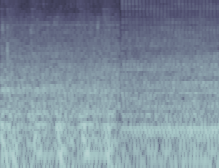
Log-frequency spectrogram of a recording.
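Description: Antique Westinghouse vending-machine refrigeration compressor running steadily in its cooling cycle. About a second in, the sound cuts to a different steady hum.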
